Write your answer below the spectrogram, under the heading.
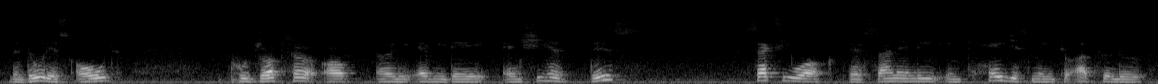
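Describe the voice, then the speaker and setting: Male audiobook narrator, average pitch, conversational and emphatic storytelling, thin telephone-grade sound. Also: dark tone. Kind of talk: dramatic first-person audiobook narration with slangy conversational delivery. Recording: muffled narrow phone-like audio.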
